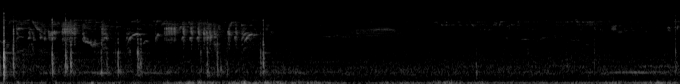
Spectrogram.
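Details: Barn swallow: thin, high twittering and chirps in quick bursts, busiest over the first three seconds and then fading, set against a steady low rumble of background noise.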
